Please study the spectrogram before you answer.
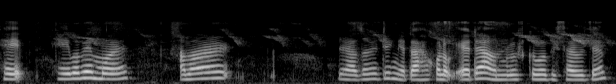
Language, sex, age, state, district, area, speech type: Assamese, female, 18-30, Assam, Dibrugarh, rural, spontaneous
